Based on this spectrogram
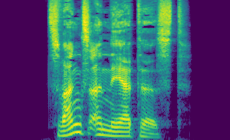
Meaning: inflection of zwangsernähren: 1. second-person singular preterite 2. second-person singular subjunctive II
- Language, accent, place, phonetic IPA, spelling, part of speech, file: German, Germany, Berlin, [ˈt͡svaŋsʔɛɐ̯ˌnɛːɐ̯təst], zwangsernährtest, verb, De-zwangsernährtest.ogg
